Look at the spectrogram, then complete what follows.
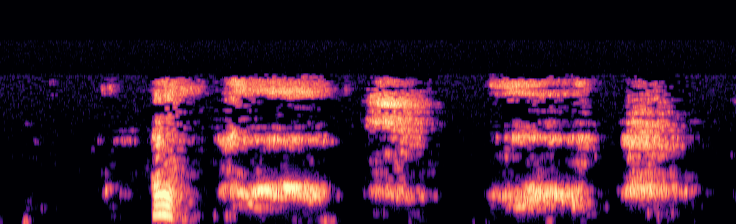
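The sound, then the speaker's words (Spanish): A nervous woman takes deep breaths to calm herself: a sharp gasping intake followed by several long, heavy, partly voiced breaths with short pauses between them. “Tranquila, verte tranquila. Respira hondo.”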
